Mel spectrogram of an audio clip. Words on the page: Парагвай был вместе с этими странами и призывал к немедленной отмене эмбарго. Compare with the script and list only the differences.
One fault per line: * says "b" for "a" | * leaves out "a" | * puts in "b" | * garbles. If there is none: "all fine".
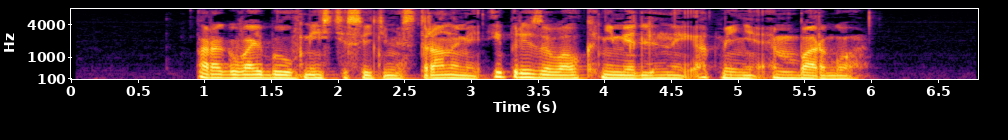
all fine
